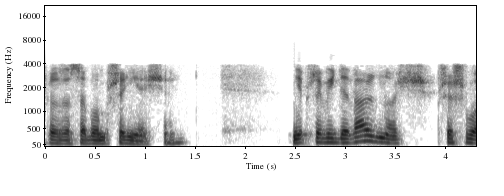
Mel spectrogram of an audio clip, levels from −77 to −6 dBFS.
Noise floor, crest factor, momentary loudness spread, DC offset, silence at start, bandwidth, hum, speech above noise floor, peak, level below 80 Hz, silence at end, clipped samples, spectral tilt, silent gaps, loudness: -50 dBFS; 18 dB; 9 LU; under 0.1%; 0 s; 4.2 kHz; none; 30 dB; -4 dBFS; -48 dBFS; 0 s; under 0.1%; -9.5 dB/octave; none; -20 LUFS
